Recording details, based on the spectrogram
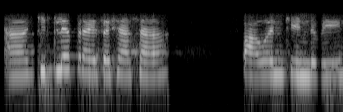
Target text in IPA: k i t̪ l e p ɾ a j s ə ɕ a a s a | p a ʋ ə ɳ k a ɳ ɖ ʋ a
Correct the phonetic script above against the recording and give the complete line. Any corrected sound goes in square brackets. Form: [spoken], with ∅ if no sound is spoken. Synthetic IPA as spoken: k i t̪ l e p ɾ a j s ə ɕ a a s a | p a ʋ ə [n] k [i] ɳ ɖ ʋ [i]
